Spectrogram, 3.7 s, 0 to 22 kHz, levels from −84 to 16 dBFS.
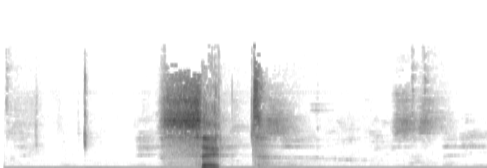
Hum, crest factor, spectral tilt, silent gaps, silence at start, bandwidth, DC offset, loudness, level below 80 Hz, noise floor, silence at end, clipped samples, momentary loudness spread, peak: none; 24 dB; 0 dB/octave; none; 1.2 s; 16.5 kHz; under 0.1%; -17 LUFS; -50 dBFS; -52 dBFS; 0.45 s; under 0.1%; 26 LU; -2 dBFS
